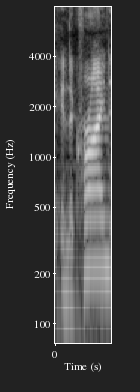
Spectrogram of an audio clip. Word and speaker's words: endocrine: to learn about the endocrine system. And also some people say endocrine. It's a lot like Neanderthal or Neanderthal. It doesn't matter whichever way you pronounce it.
